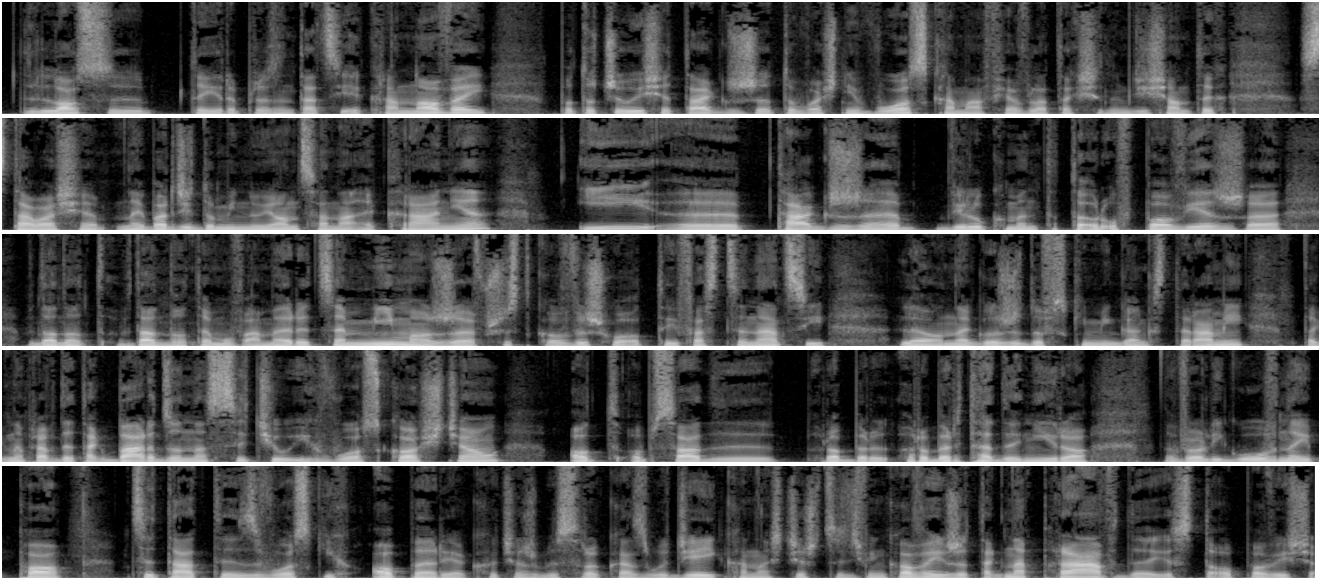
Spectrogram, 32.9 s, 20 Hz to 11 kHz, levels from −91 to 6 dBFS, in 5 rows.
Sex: male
